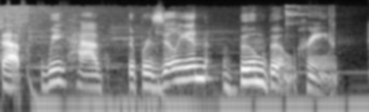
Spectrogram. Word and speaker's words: Bum Bum: we have the brazilian boom boom cream i know it looks like it says bum bum on the little jar here but in brazil they pronounce it boom boom and trust us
